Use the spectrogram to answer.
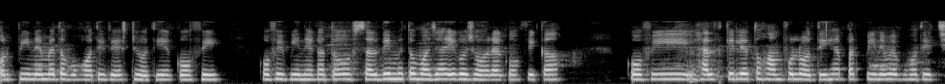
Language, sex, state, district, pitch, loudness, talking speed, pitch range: Hindi, female, Bihar, Begusarai, 235 Hz, -15 LUFS, 240 wpm, 230-240 Hz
